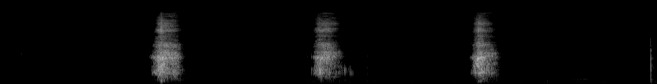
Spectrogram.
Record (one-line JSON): {"exhalation_length": "6.6 s", "exhalation_amplitude": 10921, "exhalation_signal_mean_std_ratio": 0.25, "survey_phase": "beta (2021-08-13 to 2022-03-07)", "age": "45-64", "gender": "Male", "wearing_mask": "No", "symptom_cough_any": true, "symptom_new_continuous_cough": true, "symptom_runny_or_blocked_nose": true, "symptom_shortness_of_breath": true, "symptom_sore_throat": true, "symptom_abdominal_pain": true, "symptom_fatigue": true, "symptom_onset": "2 days", "smoker_status": "Ex-smoker", "respiratory_condition_asthma": false, "respiratory_condition_other": false, "recruitment_source": "Test and Trace", "submission_delay": "2 days", "covid_test_result": "Positive", "covid_test_method": "RT-qPCR", "covid_ct_value": 20.1, "covid_ct_gene": "ORF1ab gene", "covid_ct_mean": 20.2, "covid_viral_load": "240000 copies/ml", "covid_viral_load_category": "Low viral load (10K-1M copies/ml)"}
